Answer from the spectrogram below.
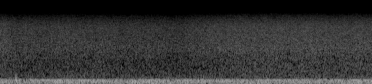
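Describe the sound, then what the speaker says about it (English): Dense, violent white noise roars steadily near a compressor in the Disco Elysium video game, an unbroken loud hiss with a low rumbling undertone throughout. "The violent white noise becomes even more overwhelming closer to the compressor."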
